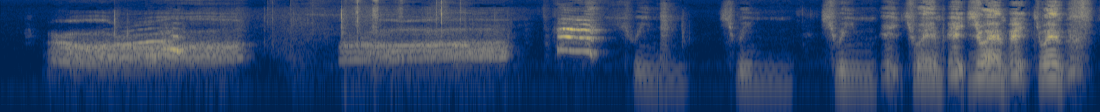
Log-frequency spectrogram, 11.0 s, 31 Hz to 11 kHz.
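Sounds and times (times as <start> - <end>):
person imitating a chicken with squawking calls: 0.4 - 2.5, 3.4 - 6.0
speech: 6.4 - 10.9.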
